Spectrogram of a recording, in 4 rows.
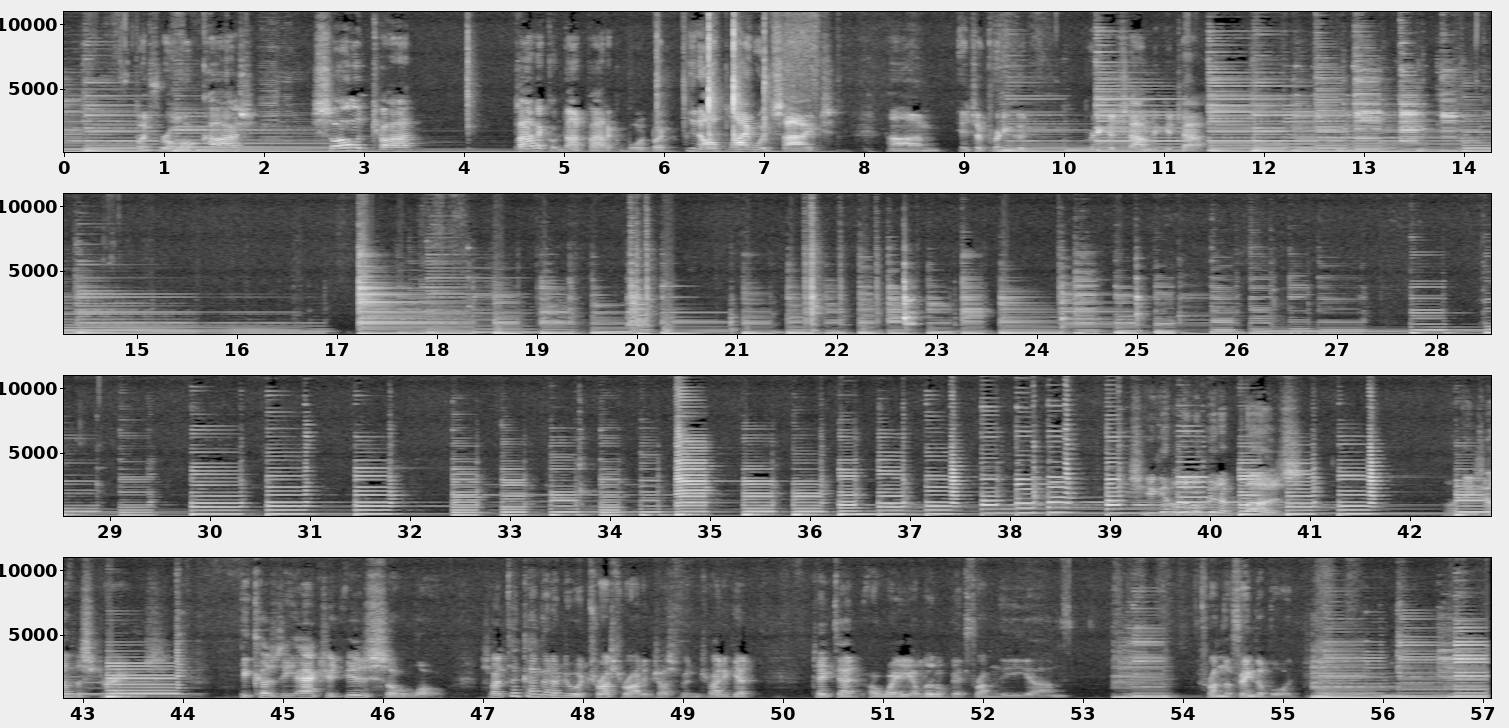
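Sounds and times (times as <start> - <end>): acoustic guitar fingerstyle: 0.0 - 8.2, 9.3 - 44.4, 53.3 - 54.2, 55.2 - 57.0.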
